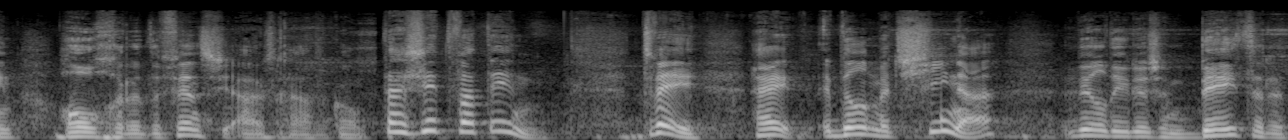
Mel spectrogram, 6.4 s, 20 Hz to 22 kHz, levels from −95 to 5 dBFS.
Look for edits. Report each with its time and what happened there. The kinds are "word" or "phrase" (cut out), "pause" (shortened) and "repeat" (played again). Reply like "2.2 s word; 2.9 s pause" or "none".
1.9 s pause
